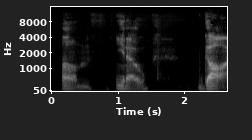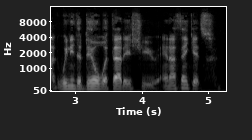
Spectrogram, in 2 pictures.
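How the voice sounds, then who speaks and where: A man speaks at a medium pitch in a Southern US accent. The sound is dry and close, with no echo. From US South. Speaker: podcast host. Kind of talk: casual chat.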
